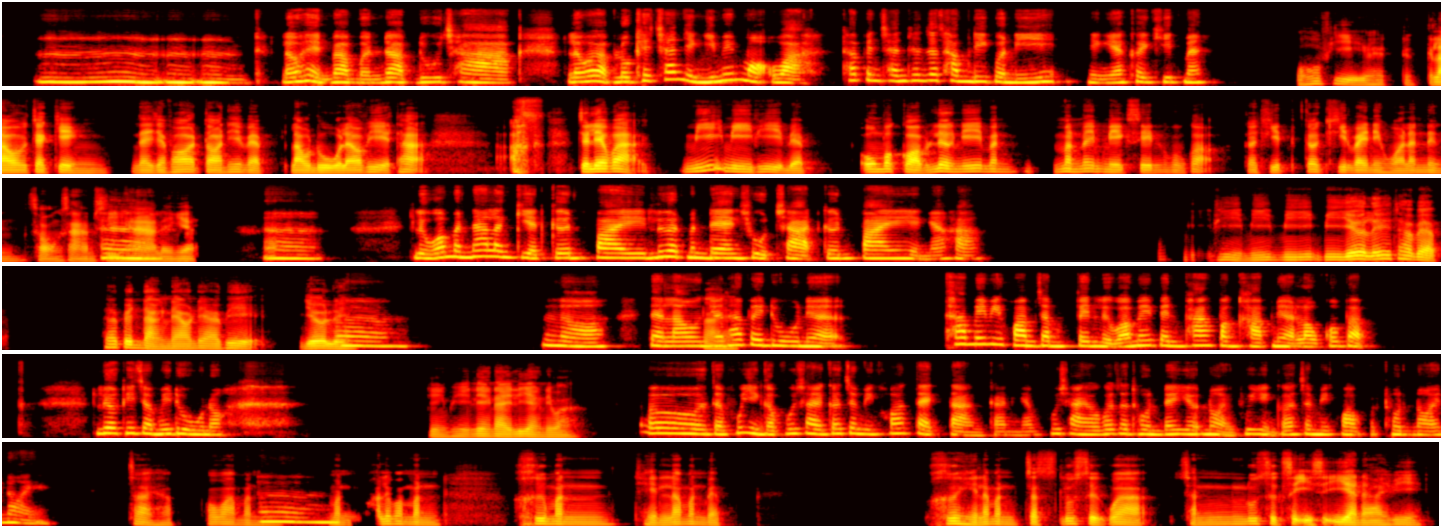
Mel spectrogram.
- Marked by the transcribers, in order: chuckle; stressed: "มี"; exhale
- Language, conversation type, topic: Thai, unstructured, อะไรทำให้ภาพยนตร์บางเรื่องชวนให้รู้สึกน่ารังเกียจ?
